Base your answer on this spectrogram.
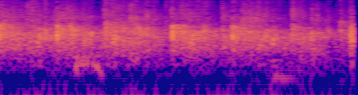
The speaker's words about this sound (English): And I would encourage every single person, yeah, we can clap for that. That's okay. We can clap for that.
